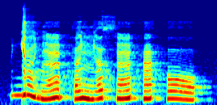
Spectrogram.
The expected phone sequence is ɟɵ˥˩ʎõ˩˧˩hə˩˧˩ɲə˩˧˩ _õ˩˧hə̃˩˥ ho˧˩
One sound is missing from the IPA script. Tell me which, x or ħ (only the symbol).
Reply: x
